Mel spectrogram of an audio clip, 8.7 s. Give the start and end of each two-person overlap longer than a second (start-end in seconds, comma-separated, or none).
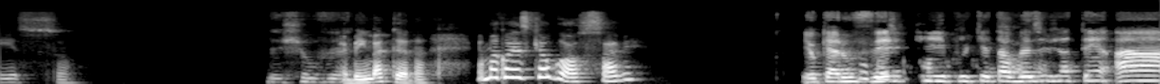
6.4-7.9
